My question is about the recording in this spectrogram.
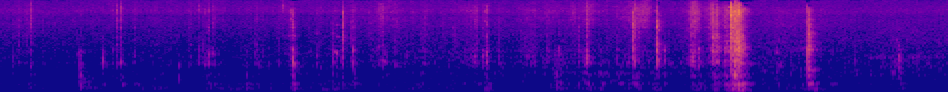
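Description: Fingers pressing and rubbing on the closed acrylic lid of a stamping platform, working a rubber stamp onto the paper: faint scratching and small plastic ticks. A sharper click comes about four and a half seconds in and another half a second later.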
